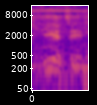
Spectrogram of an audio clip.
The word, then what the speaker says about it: guillotine: it right honey yeah it's guillotine not guilty so it's just a sheet of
